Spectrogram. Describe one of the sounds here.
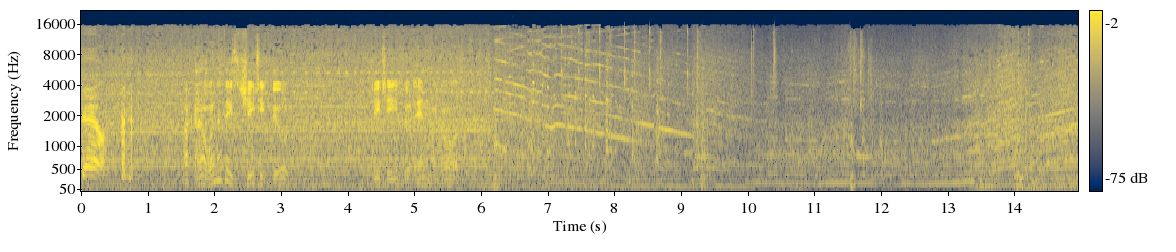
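A racing car engine screams at high revs, then winds down as the car slows and rises again.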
